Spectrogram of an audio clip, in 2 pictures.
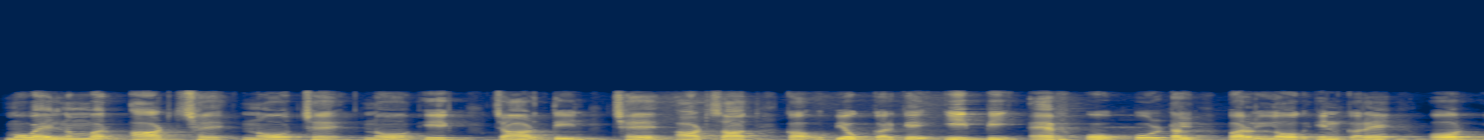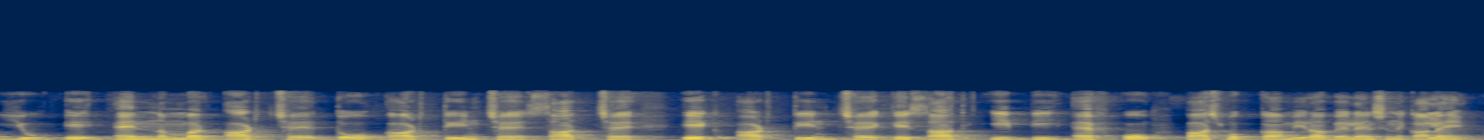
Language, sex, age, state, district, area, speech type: Hindi, male, 30-45, Rajasthan, Karauli, rural, read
